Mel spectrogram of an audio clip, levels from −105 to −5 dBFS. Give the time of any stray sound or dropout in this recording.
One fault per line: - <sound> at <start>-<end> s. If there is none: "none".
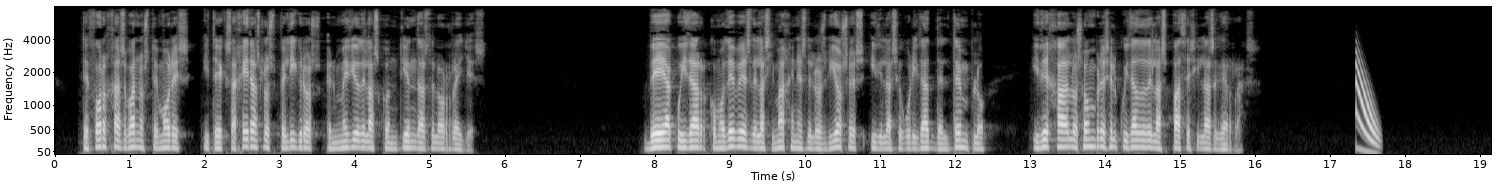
- chirp at 17.3-17.7 s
